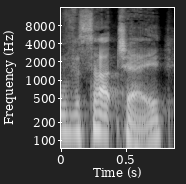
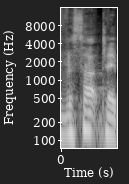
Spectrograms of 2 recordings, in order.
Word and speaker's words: Versace: Why is her name Crystal Versace? Your branding is Versace, but everyone says Versace. Like she knows that that's not how to say it.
